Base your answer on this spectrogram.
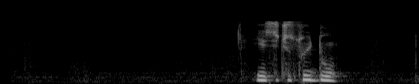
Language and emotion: Russian, angry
